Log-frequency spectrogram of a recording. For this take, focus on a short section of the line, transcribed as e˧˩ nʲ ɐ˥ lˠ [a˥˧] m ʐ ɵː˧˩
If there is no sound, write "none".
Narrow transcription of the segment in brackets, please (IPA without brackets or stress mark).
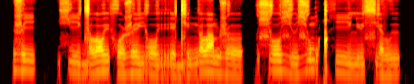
a˥˧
